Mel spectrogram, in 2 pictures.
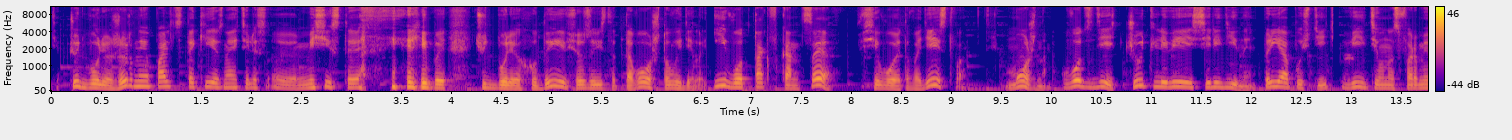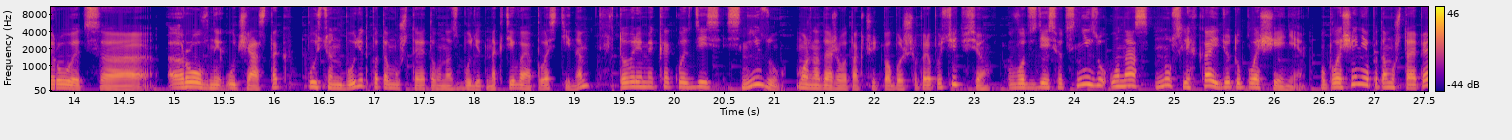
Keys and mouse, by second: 8.4-8.7 ], 8.9 ], 9.0 ], 21.0 ], 21.1 ], 23.6 [, 23.7 [, 26.3 [, 26.4 [.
